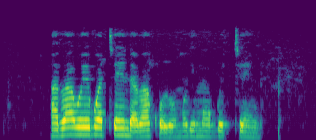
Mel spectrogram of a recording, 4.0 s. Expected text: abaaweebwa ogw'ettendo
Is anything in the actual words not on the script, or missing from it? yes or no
yes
